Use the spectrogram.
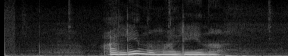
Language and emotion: Russian, sad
